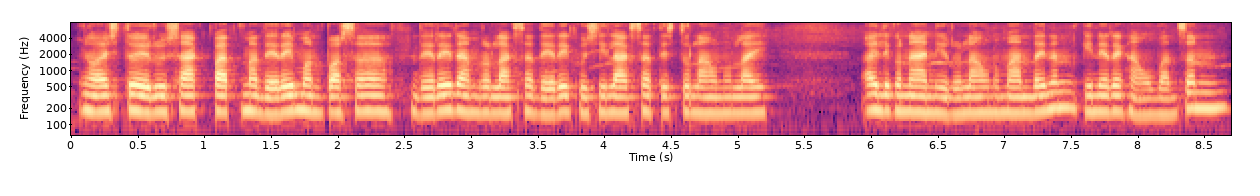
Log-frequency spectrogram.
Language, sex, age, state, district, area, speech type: Nepali, female, 60+, West Bengal, Jalpaiguri, urban, spontaneous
